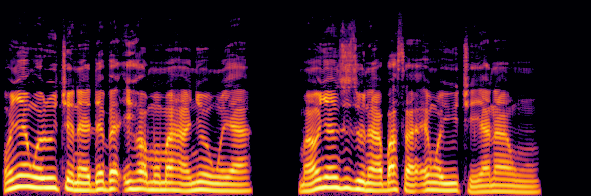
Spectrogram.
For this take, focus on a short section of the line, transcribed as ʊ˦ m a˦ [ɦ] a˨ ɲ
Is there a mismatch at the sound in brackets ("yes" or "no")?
no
